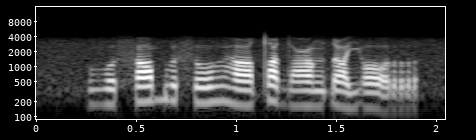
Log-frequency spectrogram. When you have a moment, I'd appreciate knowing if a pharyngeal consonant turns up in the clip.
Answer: yes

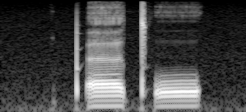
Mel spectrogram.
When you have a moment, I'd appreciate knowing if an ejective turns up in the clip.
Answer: yes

